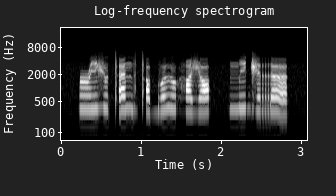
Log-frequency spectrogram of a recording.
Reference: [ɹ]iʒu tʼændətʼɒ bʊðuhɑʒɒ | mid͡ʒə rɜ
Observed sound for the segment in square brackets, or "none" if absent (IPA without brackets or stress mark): ɹ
